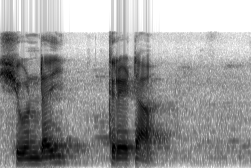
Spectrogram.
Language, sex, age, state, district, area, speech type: Urdu, male, 18-30, Bihar, Gaya, urban, spontaneous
